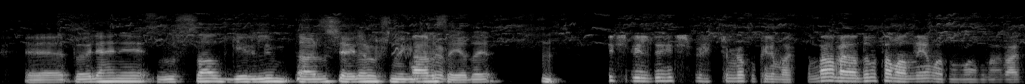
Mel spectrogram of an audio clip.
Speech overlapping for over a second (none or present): none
